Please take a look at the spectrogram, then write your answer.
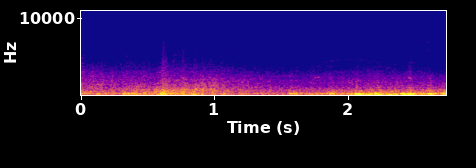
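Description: A deep, rumbling roll of thunder from an approaching storm, a low continuous grumble swelling and fading for several seconds, fairly loud with no voices over it.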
